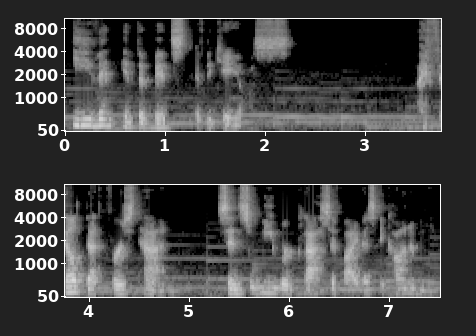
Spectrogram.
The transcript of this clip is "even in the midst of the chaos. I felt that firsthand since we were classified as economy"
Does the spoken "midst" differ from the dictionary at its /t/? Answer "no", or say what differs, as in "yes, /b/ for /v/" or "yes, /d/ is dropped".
no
